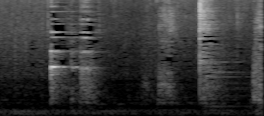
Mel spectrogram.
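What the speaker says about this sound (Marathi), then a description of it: "आता आपण हे शेंगदाणे टाकून देऊ।" Peanuts tossed into a hot pan and stirred while cooking sabudana khichdi: a sharp clatter followed by a few scraping stirs and a light sizzle, close by, with no voices.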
